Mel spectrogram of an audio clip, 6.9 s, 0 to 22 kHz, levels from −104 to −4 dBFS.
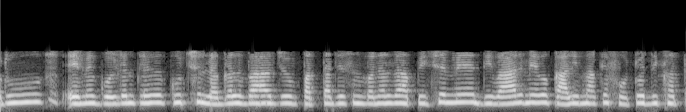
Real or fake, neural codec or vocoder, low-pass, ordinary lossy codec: fake; vocoder, 22.05 kHz, 80 mel bands, WaveNeXt; 7.2 kHz; AAC, 16 kbps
